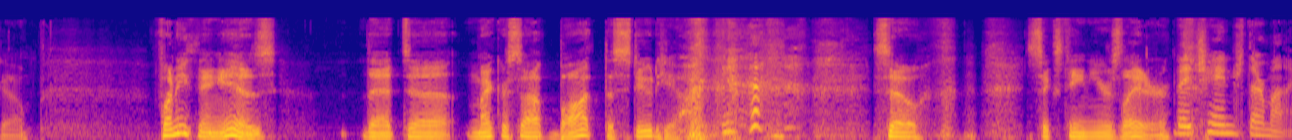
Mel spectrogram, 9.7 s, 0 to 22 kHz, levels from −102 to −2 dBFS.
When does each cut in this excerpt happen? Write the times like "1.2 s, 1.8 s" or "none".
3.4 s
